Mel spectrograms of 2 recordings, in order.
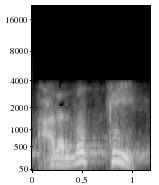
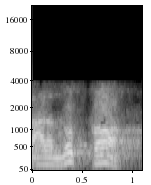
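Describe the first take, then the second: First: The noun ends with an i case vowel. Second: The noun ends with a non-i case vowel. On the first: The speaker calls it right. "على النطق بها" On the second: The speaker calls it wrong. "لم نقل على النطق"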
